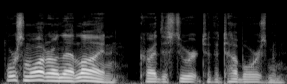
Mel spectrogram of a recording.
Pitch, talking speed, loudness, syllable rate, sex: 135 Hz, 270 wpm, -15 LUFS, 6.2 syllables/s, male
